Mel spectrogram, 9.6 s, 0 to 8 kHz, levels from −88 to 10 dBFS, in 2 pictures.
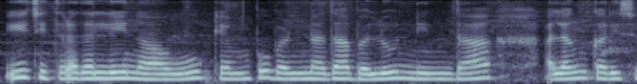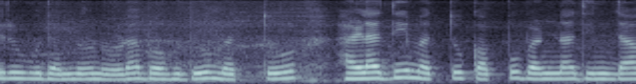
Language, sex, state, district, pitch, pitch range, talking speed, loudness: Kannada, female, Karnataka, Raichur, 200 Hz, 195-215 Hz, 80 wpm, -16 LUFS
